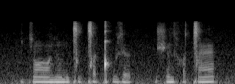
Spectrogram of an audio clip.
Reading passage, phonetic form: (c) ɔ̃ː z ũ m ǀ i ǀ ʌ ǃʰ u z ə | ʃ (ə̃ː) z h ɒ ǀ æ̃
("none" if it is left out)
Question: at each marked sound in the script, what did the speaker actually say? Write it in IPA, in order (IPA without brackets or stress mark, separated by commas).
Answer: c, ə̃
